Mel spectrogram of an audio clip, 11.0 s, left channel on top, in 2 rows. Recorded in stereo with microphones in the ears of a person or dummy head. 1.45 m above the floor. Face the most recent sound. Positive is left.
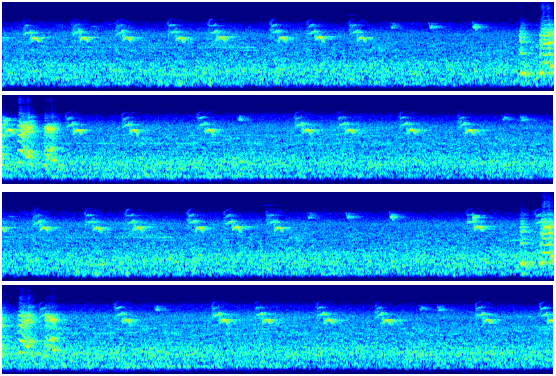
turn(degrees=35)  # may be behind; listen again after turning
